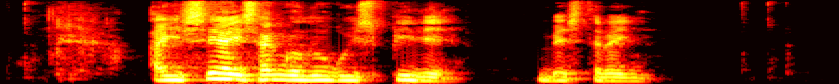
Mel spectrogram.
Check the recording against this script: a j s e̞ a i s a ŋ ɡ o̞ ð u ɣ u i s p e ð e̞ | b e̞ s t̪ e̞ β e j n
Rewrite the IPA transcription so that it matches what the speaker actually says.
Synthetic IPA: a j s e̞ a i s a ŋ ɡ o̞ ð u ɣ u i s p i ð e̞ | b e̞ s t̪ e̞ β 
